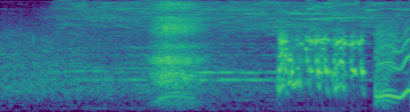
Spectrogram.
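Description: A short gasp from the watching crowd, then, from about a second and a half in, a fast rattling warble like a turkey's gobble: a comic cartoon sound effect.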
